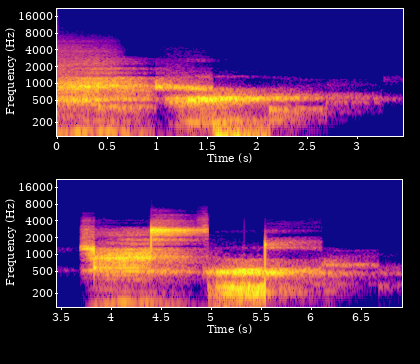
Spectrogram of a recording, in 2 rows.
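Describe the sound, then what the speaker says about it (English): A vocal sent through a clean resonant filter with resonance fully raised, centred at 500 Hz and given slight modulation, sounding as two loud, hollow, ringing phrases with a gap between them and tails that fade out. "clean filter type, resonance all the way up, 500 Hertz, and just add the slightest bit of modulation"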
